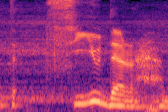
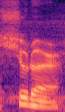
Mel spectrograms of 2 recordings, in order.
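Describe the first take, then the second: First: The name begins with a 'ts' sound. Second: The name begins with a 'sh' sound. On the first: The speaker calls it wrong. "some people would pronounce it Tsuder" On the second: The speaker calls it right. "but it's actually pronounced uh, as uh, Shooter"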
